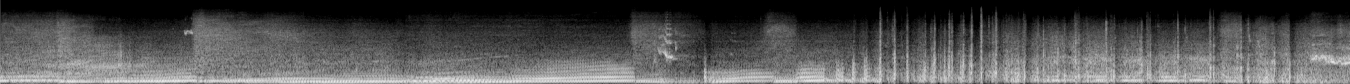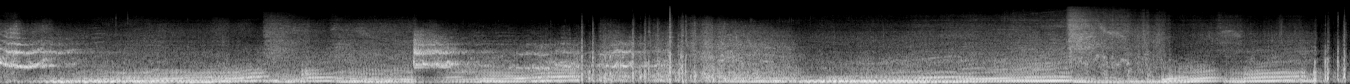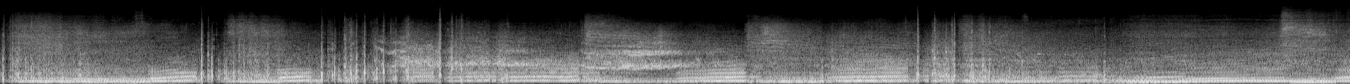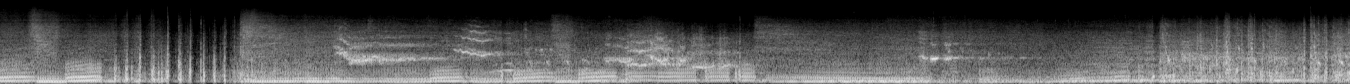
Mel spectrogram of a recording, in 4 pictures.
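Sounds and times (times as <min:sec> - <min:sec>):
car engine revving: 0:00.0 - 0:54.0
exhaust pops and bangs: 0:08.4 - 0:13.1, 0:19.2 - 0:21.4, 0:26.5 - 0:27.9, 0:28.9 - 0:32.0, 0:36.0 - 0:37.3, 0:39.8 - 0:44.0, 0:52.0 - 0:54.0
tyres skidding on wet tarmac: 0:09.3 - 0:14.4, 0:17.6 - 0:20.5, 0:30.4 - 0:35.3, 0:43.0 - 0:48.4, 0:49.6 - 0:50.8, 0:51.9 - 0:54.0.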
